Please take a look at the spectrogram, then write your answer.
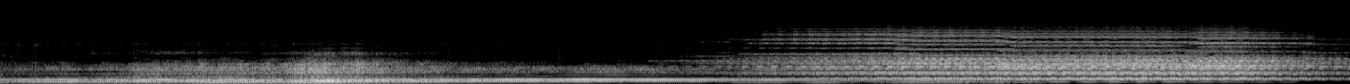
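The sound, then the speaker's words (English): An unseen airplane's engine drones steadily overhead, a low rumbling hum that gains a layered, high-pitched harmonic whine in its second half, swelling slightly louder before easing off. No one speaks. “But the expression on his face and the sound of the airplane that couldn't be seen convinced me of his sincerity.”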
